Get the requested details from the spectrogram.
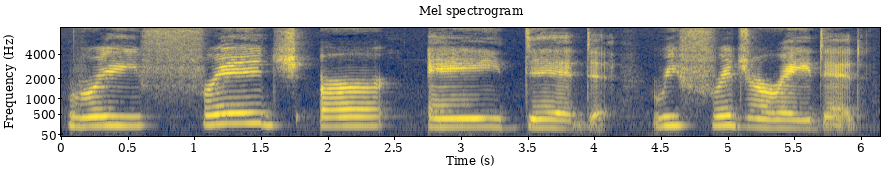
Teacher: that final T is going to sound like a D in American English because it's surrounded by vowels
